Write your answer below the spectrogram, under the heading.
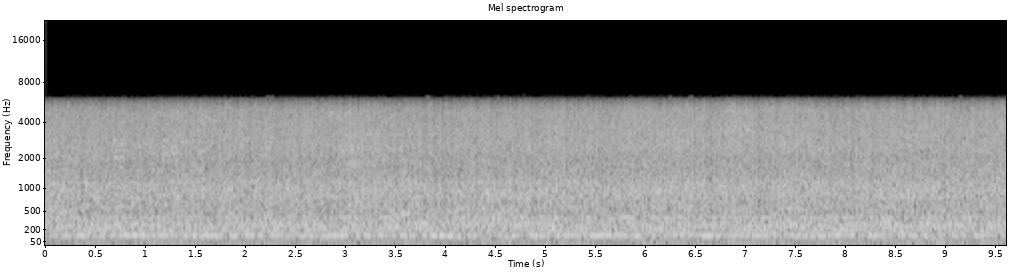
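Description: R142 subway train standing in the station with its doors open, giving a loud, steady, even hum with a low drone.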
